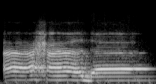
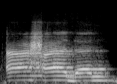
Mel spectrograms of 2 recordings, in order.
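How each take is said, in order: First: The word ends with a lengthened vowel. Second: The word ends with an n sound.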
